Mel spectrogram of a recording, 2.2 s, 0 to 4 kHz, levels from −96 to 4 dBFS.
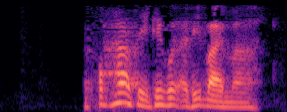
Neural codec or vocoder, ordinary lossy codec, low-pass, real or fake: codec, 44.1 kHz, 7.8 kbps, DAC; AAC, 16 kbps; 3.6 kHz; fake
